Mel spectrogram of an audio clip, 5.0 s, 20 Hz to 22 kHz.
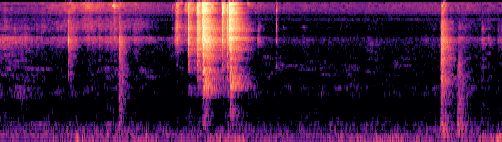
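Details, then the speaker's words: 1980s Encon ceiling fan running with a steady low motor hum and only a few light clinks, smoother and quieter than before despite earlier suspicion of failing bearings; normal running. "I mean, yeah, you could hear the motor humming, but it definitely was louder the last time I played with it."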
